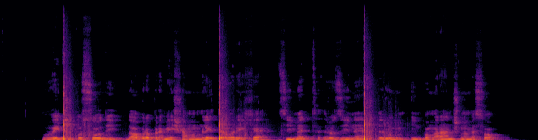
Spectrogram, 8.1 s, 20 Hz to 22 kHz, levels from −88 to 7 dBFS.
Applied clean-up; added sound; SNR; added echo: none; Fireworks; 1 dB; none.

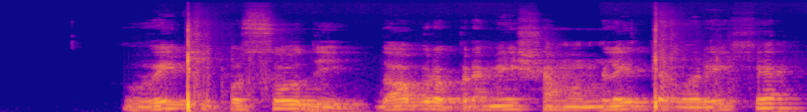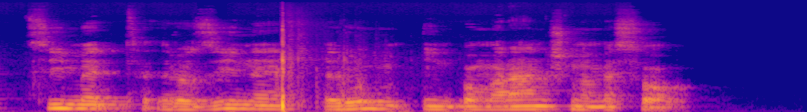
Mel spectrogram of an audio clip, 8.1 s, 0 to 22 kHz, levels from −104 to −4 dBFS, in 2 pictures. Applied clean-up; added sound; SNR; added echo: neural mask model RNNoise.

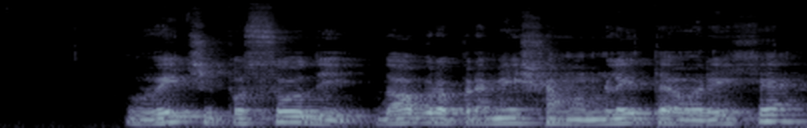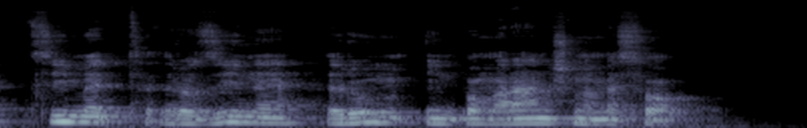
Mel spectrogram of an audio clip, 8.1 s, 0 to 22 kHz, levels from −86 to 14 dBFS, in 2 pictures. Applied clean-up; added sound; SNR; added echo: none; none; none; none.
